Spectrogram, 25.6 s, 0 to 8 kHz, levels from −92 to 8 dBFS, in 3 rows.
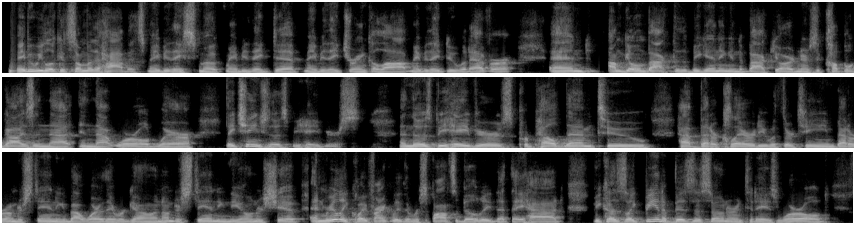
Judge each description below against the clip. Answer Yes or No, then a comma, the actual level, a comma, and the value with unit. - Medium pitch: No, low, 120 Hz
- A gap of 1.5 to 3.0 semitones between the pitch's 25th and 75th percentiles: Yes, narrow, 2.4 semitones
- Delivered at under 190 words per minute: No, fast, 205 wpm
